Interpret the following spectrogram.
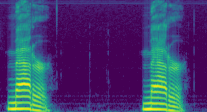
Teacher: We simply let the front part of the tongue bounce against the roof of the mouth without stopping the flow of air. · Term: flap T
